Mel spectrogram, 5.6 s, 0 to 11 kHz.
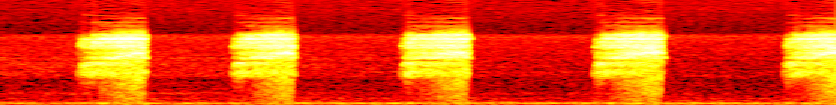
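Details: Owl giving a run of five harsh, raspy screeches about one per second, evening of October 18, 2015, at 7:24 PM, while one owl brings its mate a rat. A low steady hum underlies the calls.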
